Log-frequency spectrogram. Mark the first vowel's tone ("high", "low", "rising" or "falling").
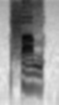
low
